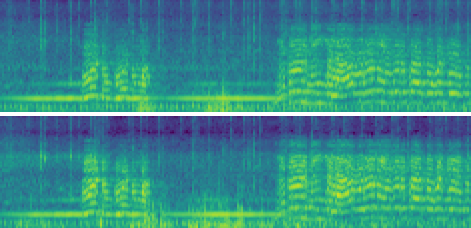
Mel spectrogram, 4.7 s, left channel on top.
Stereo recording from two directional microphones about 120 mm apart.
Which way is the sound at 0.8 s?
45° right (ahead or behind).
